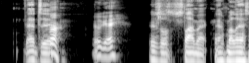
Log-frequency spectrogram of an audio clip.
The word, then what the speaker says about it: Slimak: It's actually pronounced Slimak, but who the fuck talks like that?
